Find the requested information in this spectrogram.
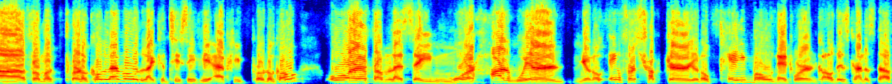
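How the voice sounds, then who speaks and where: With a Chinese accent, a man talks at a moderate pace with hardly any pauses, using a fairly high pitch, a bright, sharp tone and lively intonation, in a dry, close sound with no echo. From China. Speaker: venture capital partner, co-host. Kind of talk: panel discussion. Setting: online audio space.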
